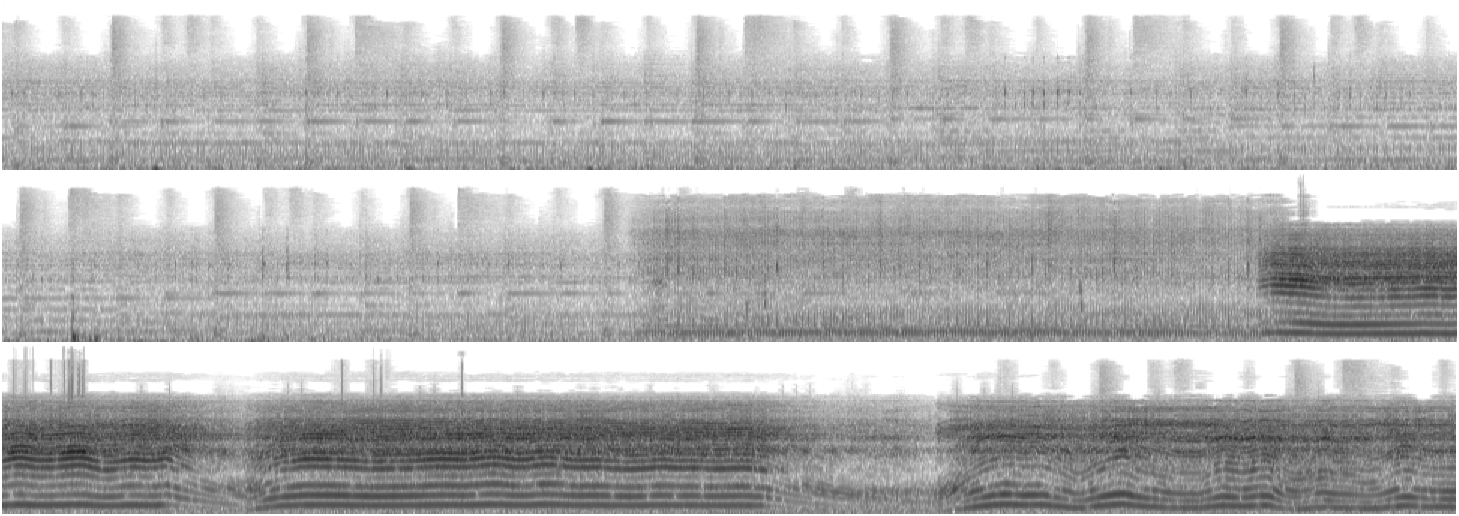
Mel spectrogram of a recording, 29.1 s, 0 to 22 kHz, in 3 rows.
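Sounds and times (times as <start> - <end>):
chainsaw running: 13.6 - 29.0.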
